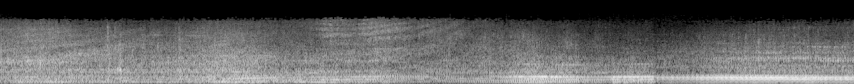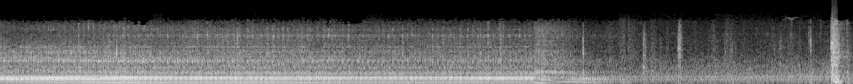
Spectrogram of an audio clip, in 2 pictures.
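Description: A car engine idling with a steady mid-pitched hum as the car arrives, shifting in tone partway through and settling lower near the end. No voices are heard.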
